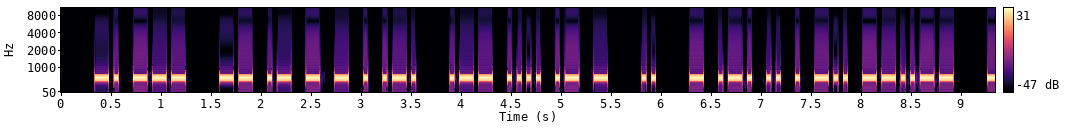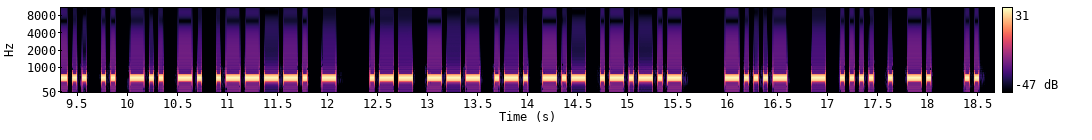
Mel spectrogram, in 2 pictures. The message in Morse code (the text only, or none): NO MATTER WHAT I TRIED, DIDN'T WORK. <BT> THEN I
